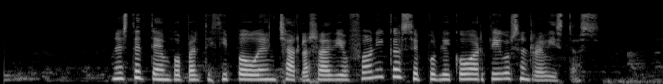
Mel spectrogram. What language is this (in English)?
Galician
